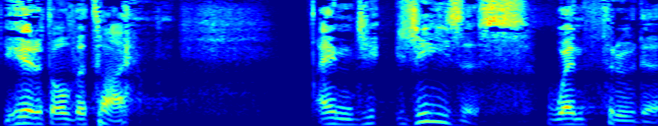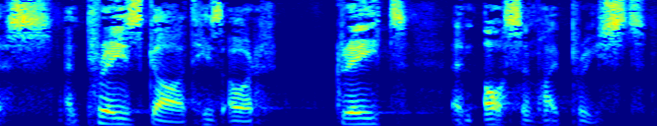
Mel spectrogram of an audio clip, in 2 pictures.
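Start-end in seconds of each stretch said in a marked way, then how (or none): none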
